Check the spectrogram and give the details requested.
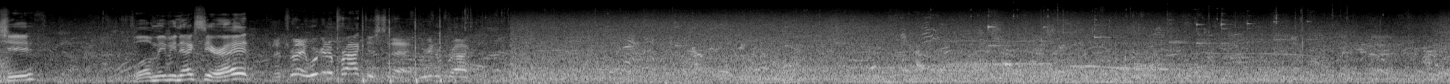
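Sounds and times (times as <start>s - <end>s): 
speech: 0.0s - 0.5s, 1.3s - 5.0s
faint voices: 0.0s - 14.4s
ocean waves breaking on a beach: 2.7s - 14.4s
wind buffeting the microphone: 3.2s - 14.4s.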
